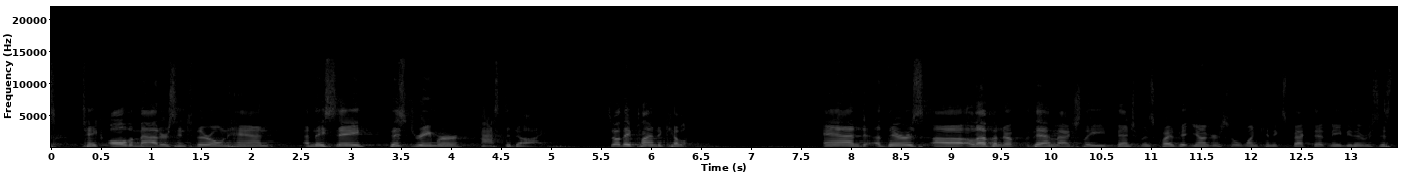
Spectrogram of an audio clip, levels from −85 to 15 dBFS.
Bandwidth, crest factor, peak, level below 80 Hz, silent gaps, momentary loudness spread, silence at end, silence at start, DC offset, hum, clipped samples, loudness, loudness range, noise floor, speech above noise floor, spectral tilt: 13.5 kHz; 18 dB; -34 dBFS; -84 dBFS; none; 12 LU; 0.05 s; 0 s; under 0.1%; none; under 0.1%; -53 LUFS; 5 LU; -78 dBFS; 26 dB; -5 dB/octave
